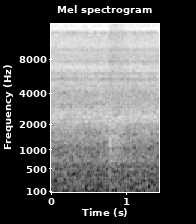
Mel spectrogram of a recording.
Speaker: We're going to go ahead and open that up. All the steam's coming out of it.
